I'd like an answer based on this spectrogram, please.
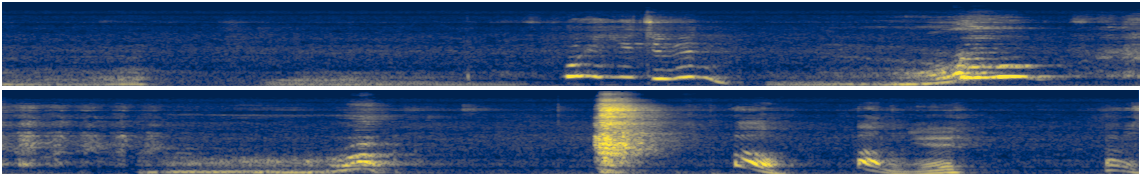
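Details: A beagle lying upside down gives low, growly moans that swing up into wavering howls, broken by a short cough.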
